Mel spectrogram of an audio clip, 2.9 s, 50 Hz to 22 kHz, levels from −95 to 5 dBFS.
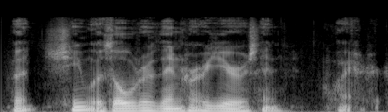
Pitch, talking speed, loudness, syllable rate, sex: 90 Hz, 185 wpm, -18 LUFS, 4.8 syllables/s, male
